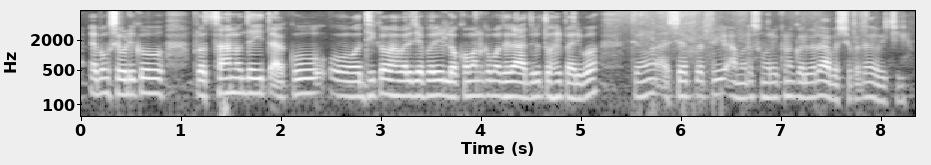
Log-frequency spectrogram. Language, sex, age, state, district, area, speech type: Odia, male, 30-45, Odisha, Mayurbhanj, rural, spontaneous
